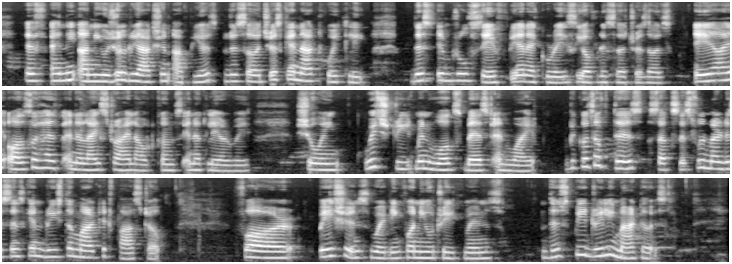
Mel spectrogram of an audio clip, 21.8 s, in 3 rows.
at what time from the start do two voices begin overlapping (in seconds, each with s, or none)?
none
